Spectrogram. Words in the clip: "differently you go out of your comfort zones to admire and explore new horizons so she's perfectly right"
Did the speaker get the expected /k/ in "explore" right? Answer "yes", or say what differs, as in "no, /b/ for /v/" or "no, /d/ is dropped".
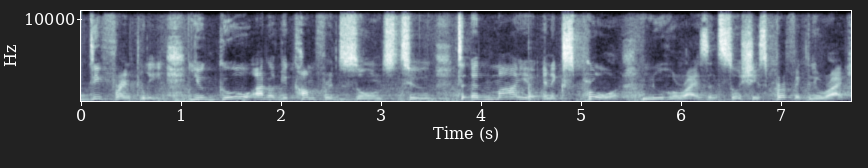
yes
